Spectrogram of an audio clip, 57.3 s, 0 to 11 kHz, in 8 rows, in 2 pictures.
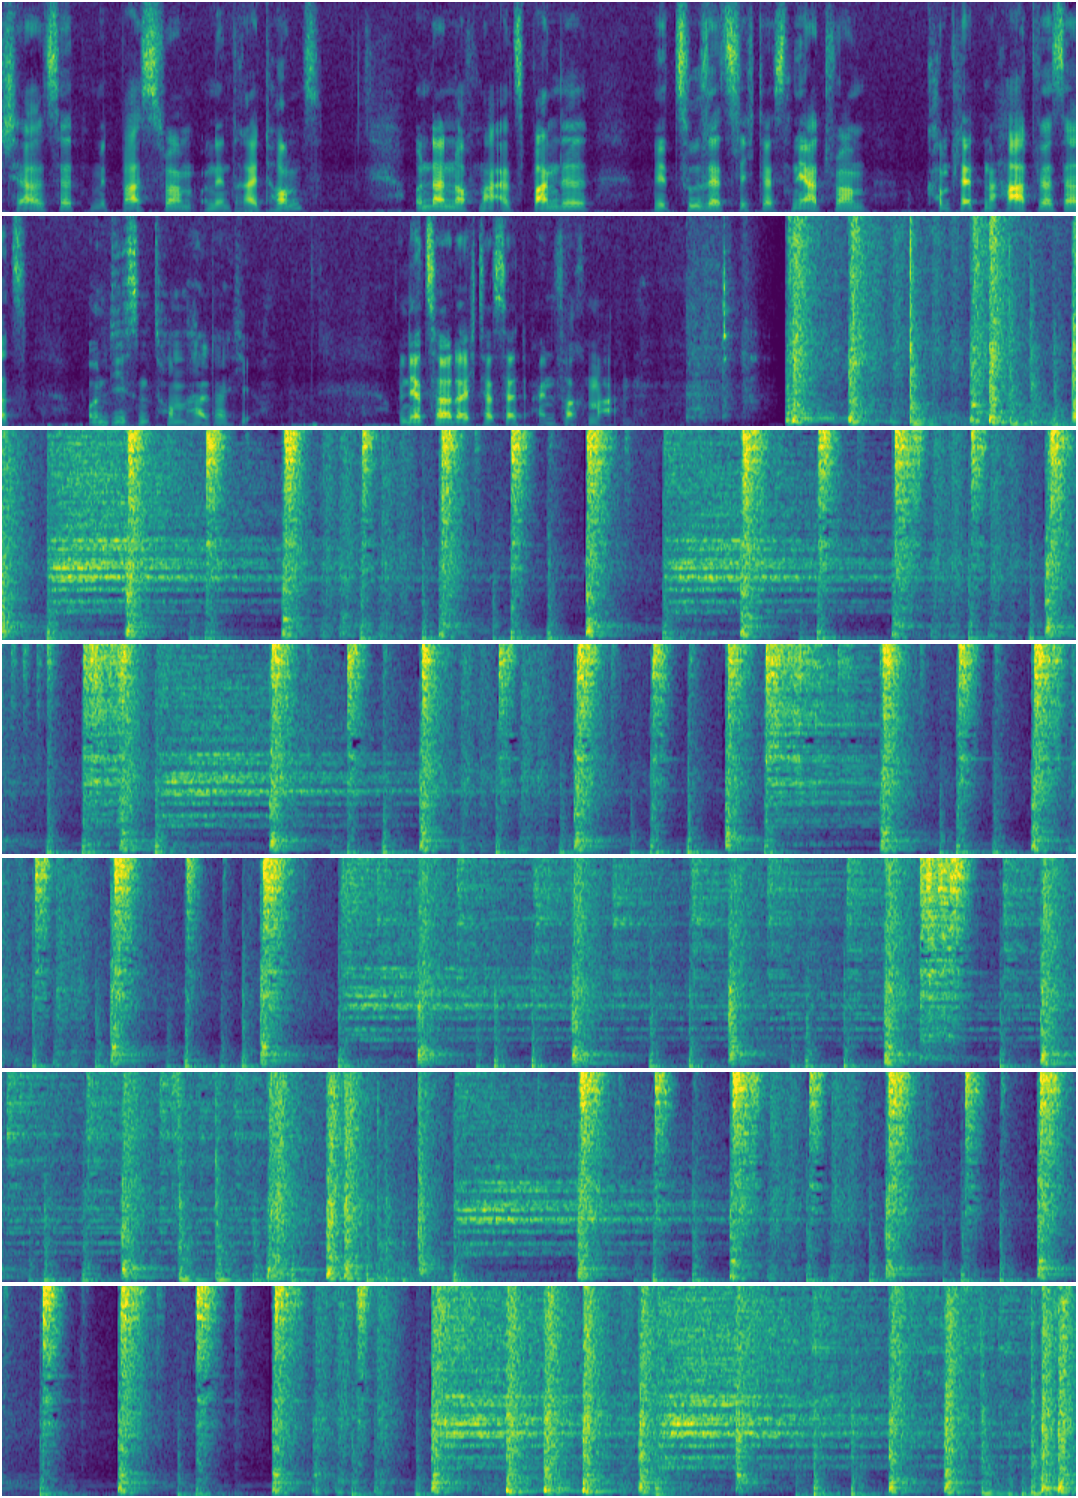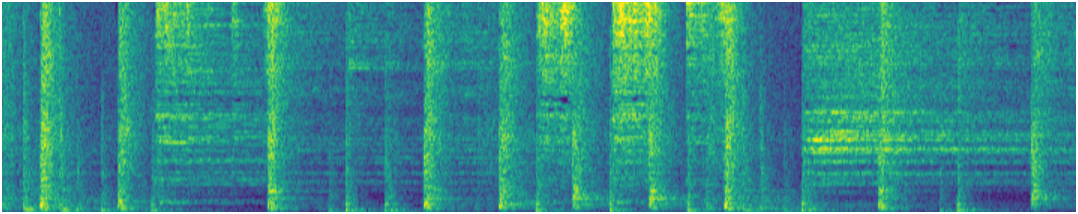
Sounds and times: Drum kit: 11.7 - 57.2
Bass drum: 13.2 - 22.9, 23.6 - 26.8, 27.6 - 44.5, 47.2 - 51.3, 52.3 - 57.0.

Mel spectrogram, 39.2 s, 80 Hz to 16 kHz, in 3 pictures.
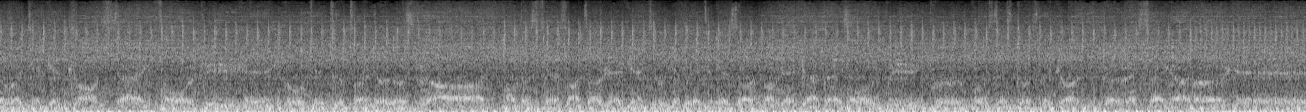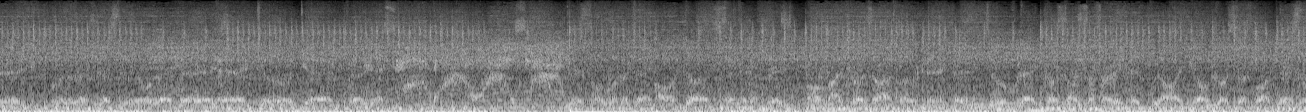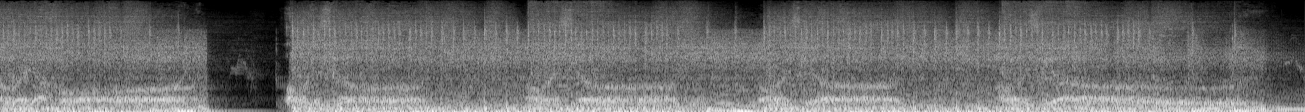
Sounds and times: Soundtrack music: 0.0 - 28.4
Pop music: 13.3 - 27.8.

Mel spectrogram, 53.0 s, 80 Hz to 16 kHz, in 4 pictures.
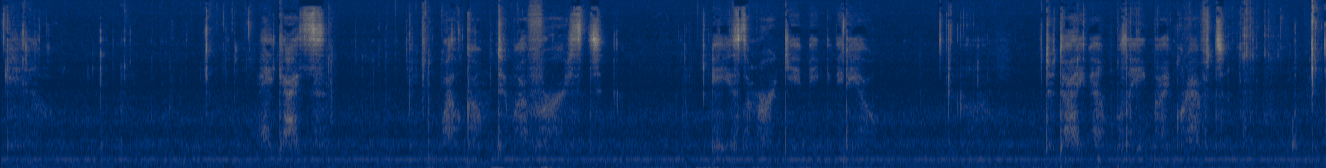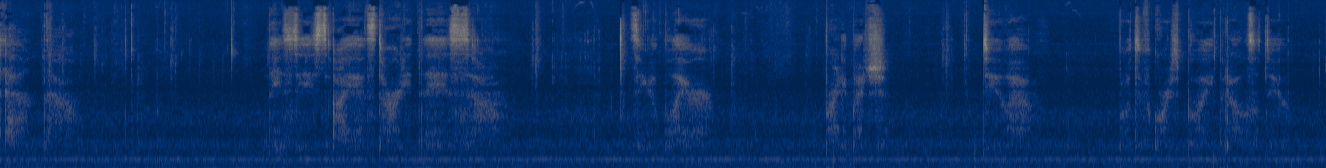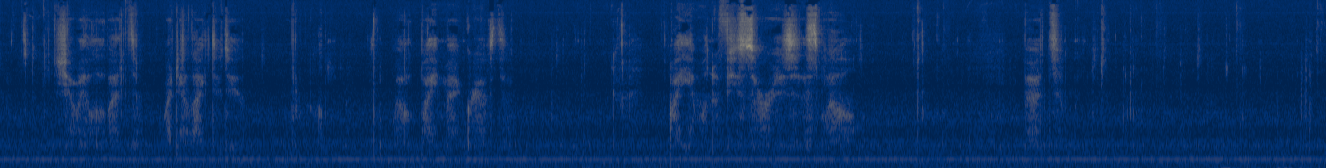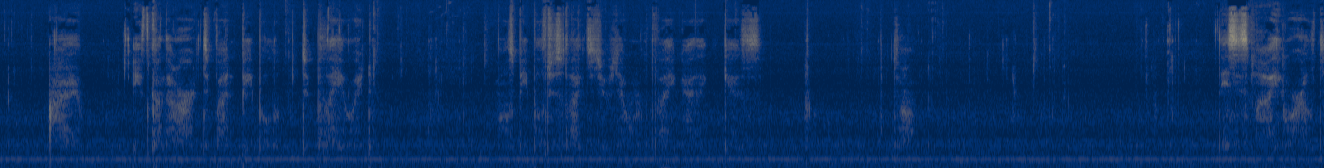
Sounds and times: Whispering: 0.0 - 1.2, 2.5 - 3.4, 4.1 - 6.2, 7.0 - 8.8, 9.4 - 12.3, 13.1 - 14.2, 15.9 - 18.4, 19.5 - 20.4, 21.5 - 22.2, 23.0 - 23.7, 24.4 - 26.2, 27.0 - 31.7, 33.2 - 35.2, 36.7 - 37.3, 40.2 - 43.6, 44.7 - 47.4, 48.6 - 49.1, 51.9 - 53.0.

